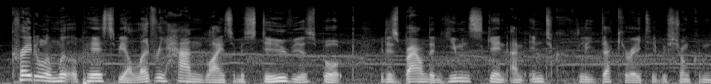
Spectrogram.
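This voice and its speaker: A man commentating casually on a horror game he plays, reading on-screen text aloud haltingly with frequent restarts and startled exclamations. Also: on the low side, slight background noise. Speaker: let's play gamer.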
